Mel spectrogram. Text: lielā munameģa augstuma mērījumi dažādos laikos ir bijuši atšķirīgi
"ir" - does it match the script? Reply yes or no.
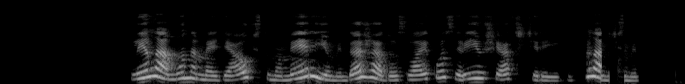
no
